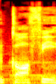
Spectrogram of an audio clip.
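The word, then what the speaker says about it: Coffey: जिस पर जॉन ने कहा कि मेरा नाम जॉन कॉफी है पीने वाली कॉफी। लेकिन स्पेलिंग थोड़ी अलग है।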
